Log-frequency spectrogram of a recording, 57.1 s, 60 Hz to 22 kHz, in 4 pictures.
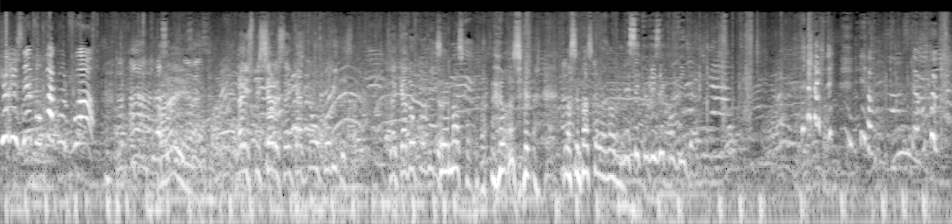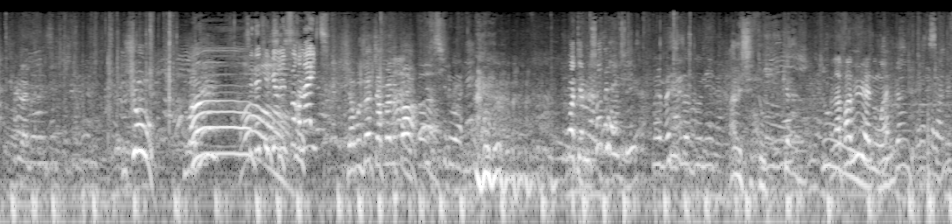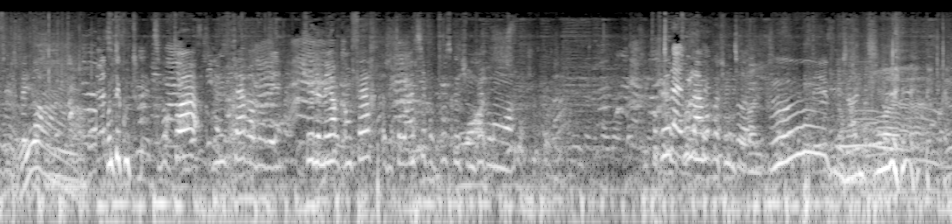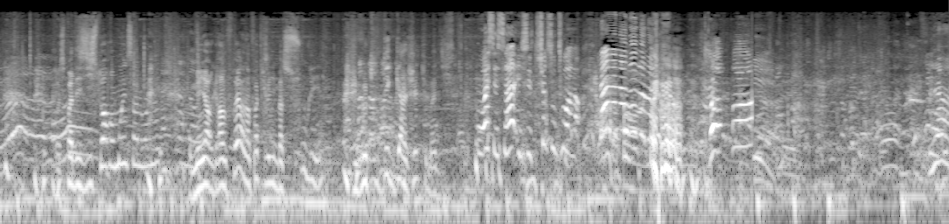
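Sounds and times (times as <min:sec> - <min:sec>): child reading aloud: 0:00.0 - 0:01.5, 0:18.0 - 0:19.2, 0:50.0 - 0:52.7
children and adults chattering: 0:00.0 - 0:57.0
low background voices: 0:34.0 - 0:57.0.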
